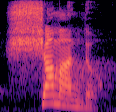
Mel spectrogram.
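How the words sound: It has an Argentine accent.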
